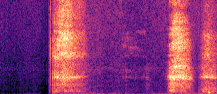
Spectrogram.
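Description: Two short breathy exhalations from a person, like a sigh or a held-in laugh, about half a second in and again near the end, otherwise near silence.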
